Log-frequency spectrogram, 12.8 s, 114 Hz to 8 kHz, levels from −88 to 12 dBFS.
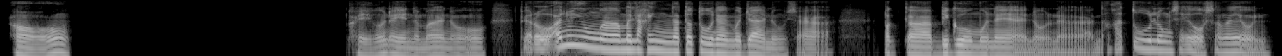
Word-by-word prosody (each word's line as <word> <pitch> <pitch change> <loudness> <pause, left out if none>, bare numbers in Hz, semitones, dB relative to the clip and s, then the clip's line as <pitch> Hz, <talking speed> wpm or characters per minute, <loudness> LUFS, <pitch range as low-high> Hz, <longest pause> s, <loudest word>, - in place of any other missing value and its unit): Oo. 120 +5 +1 2.8
Ayun. 115 +3 -4
Ayun 110 -2 -1
naman, 110 +1 -2
oo. 110 +1 -5 0.3
Pero 100 0 +2
ano 255 - +5
yung, 240 -5 +3
ah, 190 -1 +7
malaking 185 -2 +2
natutunan 155 -4 +2
mo 130 - +1
diyan 125 -2 +3
‘no, 105 0 -5
sa - - -5 0.5
pagkabigo 120 +1 +2
mo 120 0 -1
na 115 - 0
‘yan 110 - 0
‘no, - - -6
na - - -6 0.3
nakatulong 185 -4 -3
sa'yo - - -1
sa 155 - -5
ngayon? 150 -5 -2
130 Hz, 115 wpm, -24 LUFS, 115-165 Hz, 2.8 s, ah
